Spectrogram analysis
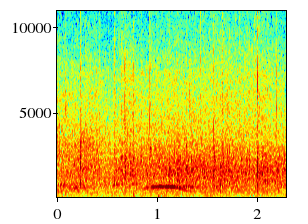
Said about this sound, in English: Come, clap for him.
